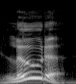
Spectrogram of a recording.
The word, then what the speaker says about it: Luda: brother Luda it's like you got to say his name like that Luda and I spoke on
